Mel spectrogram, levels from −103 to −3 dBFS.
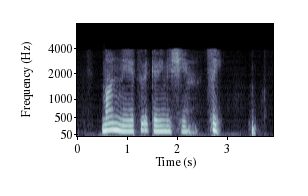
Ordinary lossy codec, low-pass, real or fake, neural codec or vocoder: AAC, 16 kbps; 7.2 kHz; fake; codec, 16 kHz, 0.5 kbps, X-Codec, HuBERT features, trained on LibriSpeech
